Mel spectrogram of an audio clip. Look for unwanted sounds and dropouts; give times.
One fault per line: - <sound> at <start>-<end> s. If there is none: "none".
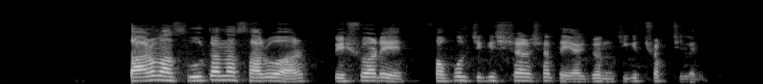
none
